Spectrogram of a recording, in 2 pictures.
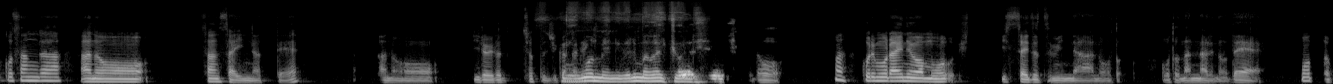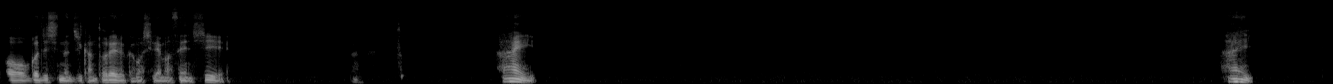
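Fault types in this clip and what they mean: Speech suppressed in double talk: With both sides talking at once, an echo canceller likely could not separate the local talker from loudspeaker echo and turned everything down. The speech drops between 5.95 and 7.61 s, falling by roughly 35 dB at its deepest.
Echo leak: An echo canceller at the loudspeaker end likely failed to remove what its microphone picked up, so a copy was sent back. From 6.76 to 7.35 s, a repeat trails the speech by 301 ms, roughly 5 dB louder than the speech.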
